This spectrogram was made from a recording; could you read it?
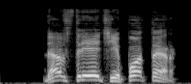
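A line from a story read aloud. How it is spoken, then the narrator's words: Several people shouting. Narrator (Russian): прокричали еще несколько человек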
